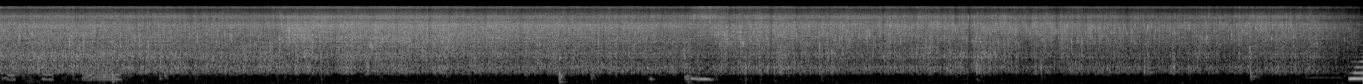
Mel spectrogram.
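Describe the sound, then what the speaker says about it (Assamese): Fish frying in a pan in a home kitchen, a continuous crackling sizzle with occasional faint stirring clinks and soft knocks, close and steady. "এতিয়া ভাজি আছোঁ মাছ"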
